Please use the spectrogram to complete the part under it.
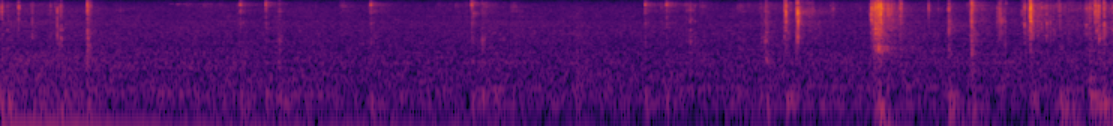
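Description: Text being typed in Photoshop on a computer keyboard, a run of soft, close keystroke clicks that grows denser and louder toward the end, with no talking.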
